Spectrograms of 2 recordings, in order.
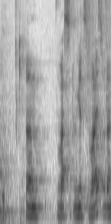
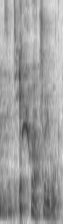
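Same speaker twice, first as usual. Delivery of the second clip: choking on a drink mid-sentence; coughing after swallowing the wrong way; swallowed wrong; 6 semitones higher than usual. Real, not acted. (verschluckt, hustend)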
